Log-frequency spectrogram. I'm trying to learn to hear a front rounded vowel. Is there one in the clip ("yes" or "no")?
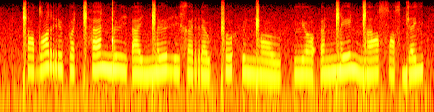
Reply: no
